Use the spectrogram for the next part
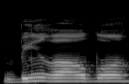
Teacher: با کو نرم سے ادا کرنا ہے، غین کو موٹا کریں گے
